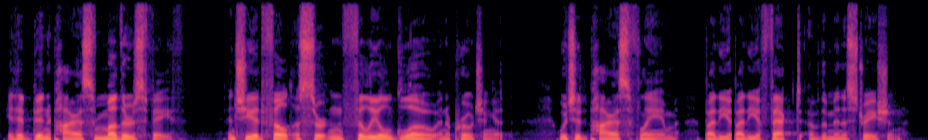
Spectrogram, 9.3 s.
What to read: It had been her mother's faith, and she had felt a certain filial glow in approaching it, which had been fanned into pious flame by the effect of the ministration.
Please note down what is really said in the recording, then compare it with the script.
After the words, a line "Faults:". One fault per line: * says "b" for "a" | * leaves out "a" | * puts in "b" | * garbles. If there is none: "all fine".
It had been pious mother's faith, and she had felt a certain filial glow in approaching it, which had pious flame by the by the effect of the ministration.
Faults:
* says "pious" for "her"
* says "pious flame by the" for "been fanned into pious flame"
